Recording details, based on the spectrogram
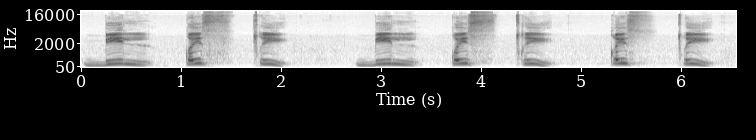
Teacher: سین باریک سختی کے ساتھ اور قاف کو موٹا پڑھیں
